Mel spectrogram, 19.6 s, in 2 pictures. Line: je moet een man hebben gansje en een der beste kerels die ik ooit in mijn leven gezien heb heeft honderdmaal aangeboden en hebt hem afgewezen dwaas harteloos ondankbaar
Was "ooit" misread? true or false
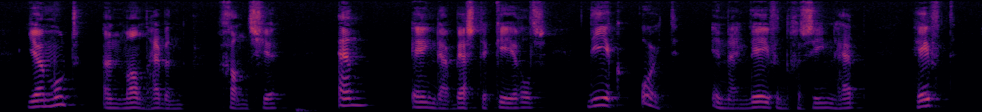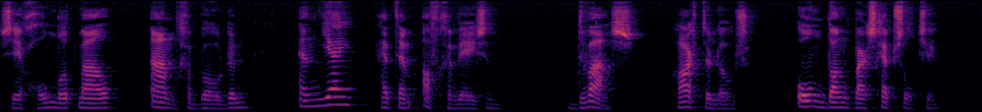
false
